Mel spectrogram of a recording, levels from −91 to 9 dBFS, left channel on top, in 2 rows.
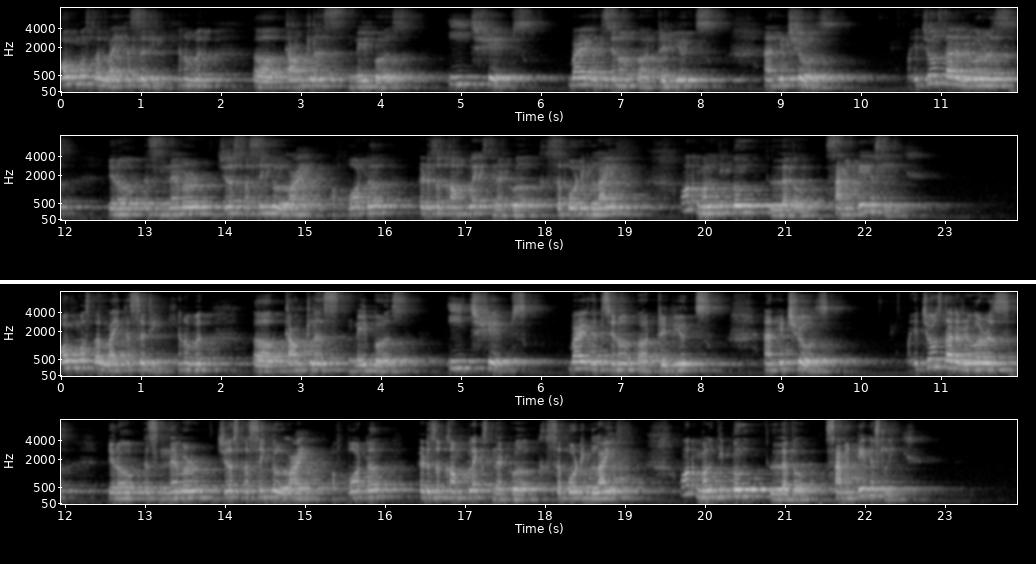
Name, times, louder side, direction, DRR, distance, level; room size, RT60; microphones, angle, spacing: voice 1, 0.0-1.8 2.4-4.3 4.8-5.8 6.3-8.1 8.4-9.6 10.6-11.9 12.5-15.1 15.5-16.0 16.4-19.0 19.4-21.3 21.5-22.6, right 2 dB, 75° right, 3 dB, 4.0 m, -27 dB
25.5 x 20.5 x 9.6 m, 1.3 s
head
